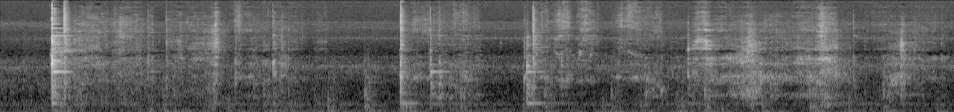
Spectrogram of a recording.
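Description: Sugar being stirred into a pot of zerde, a Turkish saffron rice pudding, gives soft, close scraping and clinking from the spoon against the pot, quiet and intermittent, with no talking.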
